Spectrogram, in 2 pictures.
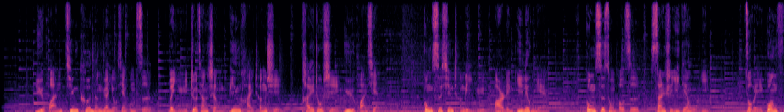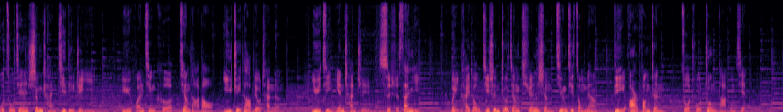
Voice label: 男 专题

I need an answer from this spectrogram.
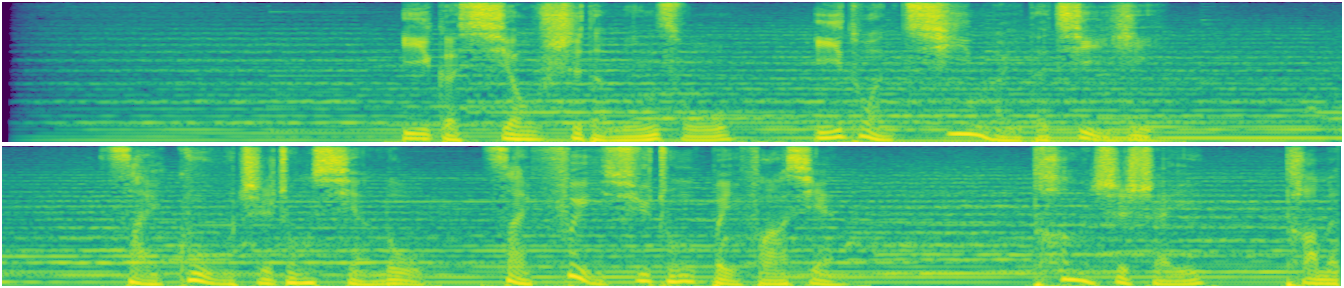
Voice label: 男 片花; 神秘的羊文化

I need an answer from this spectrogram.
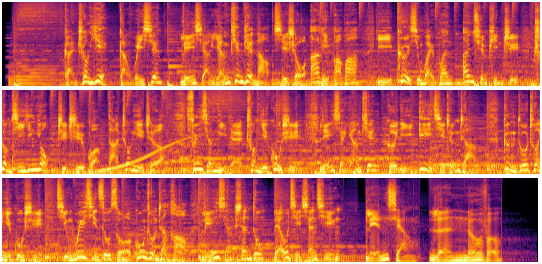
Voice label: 男 广告 活力; 联想电脑

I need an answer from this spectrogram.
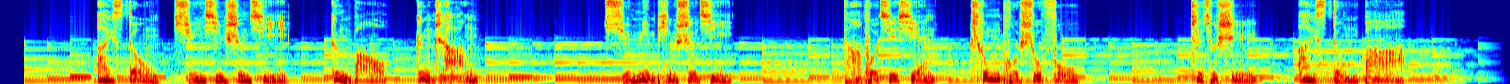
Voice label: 男 广告 科技; 爱思懂八

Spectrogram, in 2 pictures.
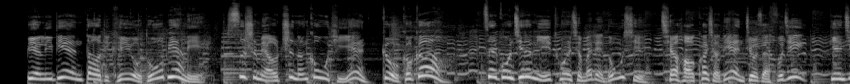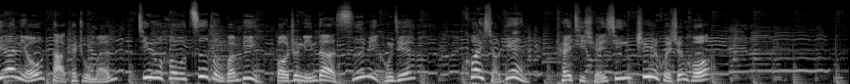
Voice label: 男 欢快

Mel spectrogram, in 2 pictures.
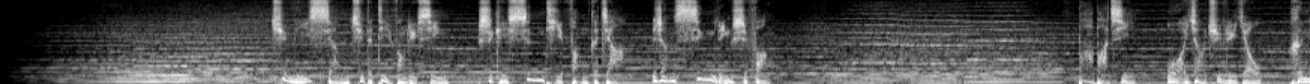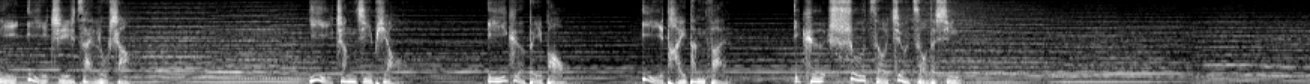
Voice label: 男 片花

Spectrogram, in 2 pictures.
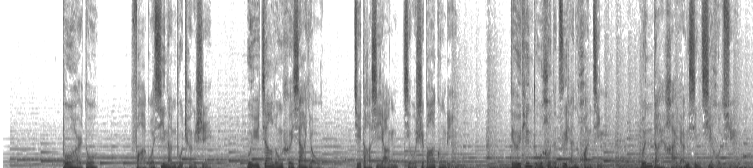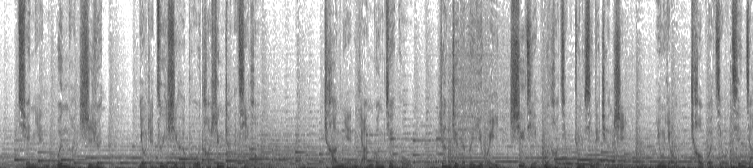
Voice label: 男, 专题; 波尔多城市

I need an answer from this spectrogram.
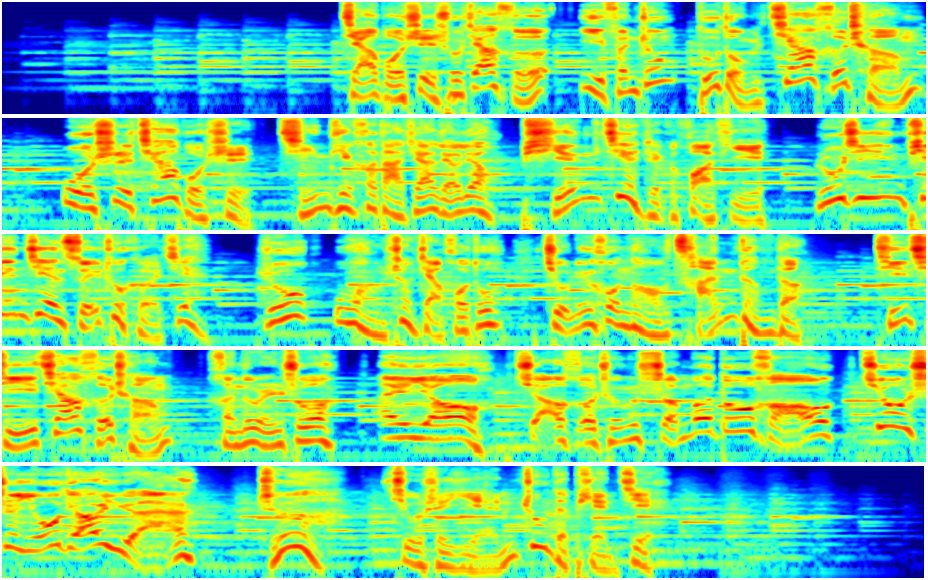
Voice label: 男; 飞碟说; 家博士

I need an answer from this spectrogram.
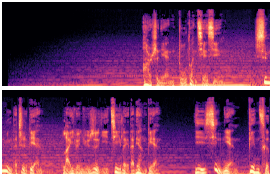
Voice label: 男 专题 品质科技感

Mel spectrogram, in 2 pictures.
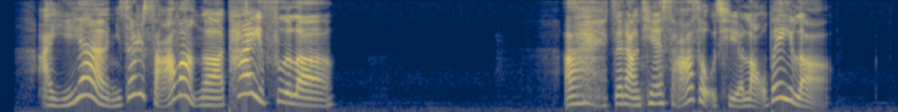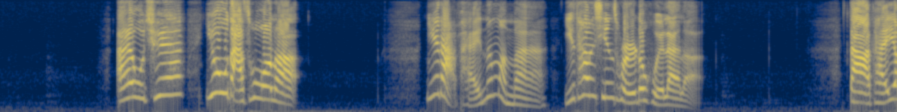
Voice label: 女 模仿 东北话麻将

